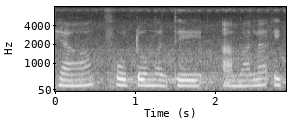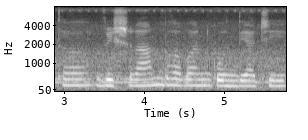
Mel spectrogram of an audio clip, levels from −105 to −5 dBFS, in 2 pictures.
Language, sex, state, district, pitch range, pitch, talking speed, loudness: Marathi, female, Maharashtra, Gondia, 195-215 Hz, 210 Hz, 85 wpm, -17 LUFS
